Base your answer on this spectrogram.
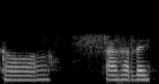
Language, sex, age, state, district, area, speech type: Assamese, female, 18-30, Assam, Dibrugarh, rural, conversation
